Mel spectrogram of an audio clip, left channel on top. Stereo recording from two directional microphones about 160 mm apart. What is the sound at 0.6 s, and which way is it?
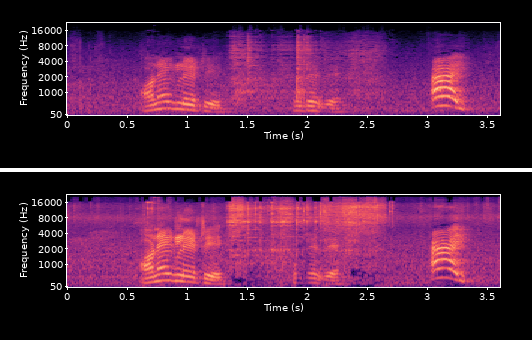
Speech, 40° right (ahead or behind).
